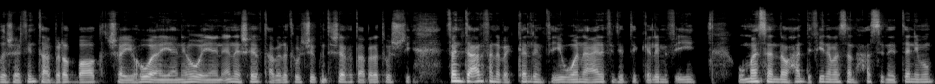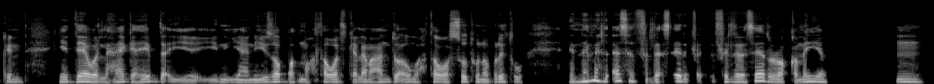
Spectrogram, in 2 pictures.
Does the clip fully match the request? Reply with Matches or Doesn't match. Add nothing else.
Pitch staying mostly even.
Matches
